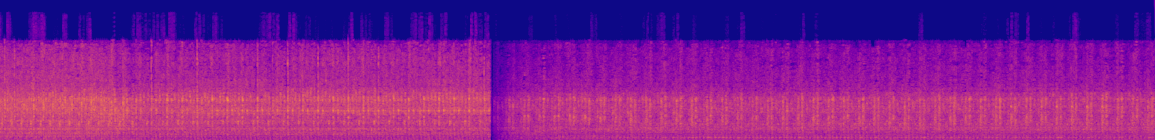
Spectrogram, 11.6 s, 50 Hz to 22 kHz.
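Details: Mercedes OM601 2.3 diesel idling with a steady hard tapping over the clatter, roughly three evenly spaced knocks a second; engine knock, cause not pinned down.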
